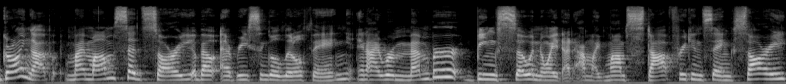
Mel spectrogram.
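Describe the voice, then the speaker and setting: Over noticeable background noise, a woman speaks in an animated tone at a fairly high pitch with ordinary pitch variation. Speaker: beauty and lifestyle vlogger. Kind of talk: casual vlog chat. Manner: fast.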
